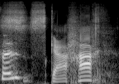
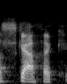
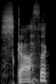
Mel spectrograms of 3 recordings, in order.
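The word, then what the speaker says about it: Scáthach: Scahawk. Future waifu. Future waifu. Anyway, you you fight uh Lolita Harlequinn. Uh, and that is a battle. Uh, Scathic is the pronunciation. I have just checked. Scathic.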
